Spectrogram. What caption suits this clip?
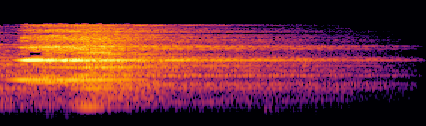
Sliding drumstick across cymbal
Using the tip of a drumstick to slide across a cymbal to create these sounds. Very strange and nasty inharmonics grow.
Beautiful.
bronius, creepy, jorick, horror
